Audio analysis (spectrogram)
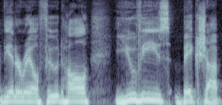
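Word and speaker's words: Yuvi's: Uvi's Bake Shop. Uvi's is spelled Y-U-V-I''S.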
